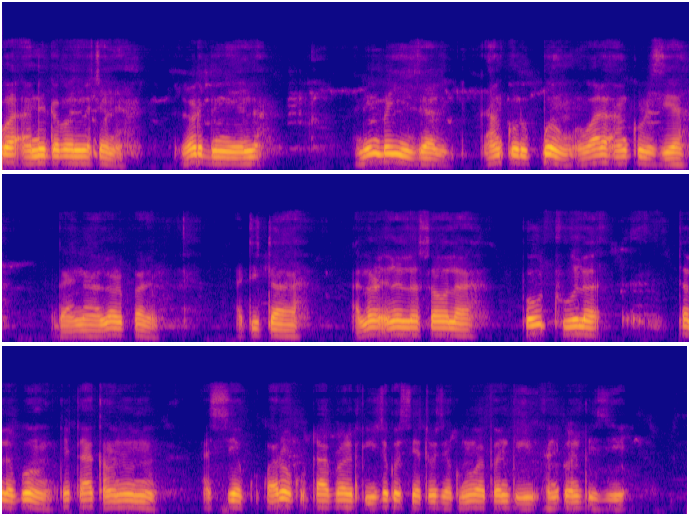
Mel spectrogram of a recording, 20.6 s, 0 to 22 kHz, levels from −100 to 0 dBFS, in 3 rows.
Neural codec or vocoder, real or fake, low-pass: codec, 44.1 kHz, 7.8 kbps, DAC; fake; 9.9 kHz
